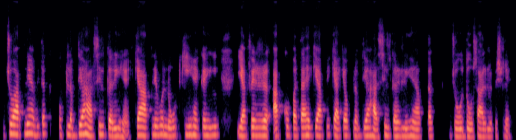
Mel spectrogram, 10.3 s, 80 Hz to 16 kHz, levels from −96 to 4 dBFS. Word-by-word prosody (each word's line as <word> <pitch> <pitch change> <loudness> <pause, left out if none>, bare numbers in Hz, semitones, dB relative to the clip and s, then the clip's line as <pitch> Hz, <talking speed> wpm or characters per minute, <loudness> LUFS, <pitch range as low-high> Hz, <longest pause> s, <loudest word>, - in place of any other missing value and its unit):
जो 205 - +3
आपने 200 +2 +4
अभी 185 -2 -5
तक 200 - -3 0.3
उपलब्धियाँ 180 +2 +1
हासिल 185 +1 +1
करी 160 -1 +2
हैं, - - -5
क्या 180 -1 +6
आपने 170 +2 0
वो 190 +1 -1
नोट 170 -1 -3
की 185 -1 -2
हैं 175 - +1
कहीं 175 0 -2 0.4
या 165 -2 +5
फिर 170 -1 +3
आपको 175 +3 +2
पता 165 +1 +4
है 170 0 +3
कि 175 +1 -3
आपने 165 +2 +1
क्या-क्या 170 -1 +2
उपलब्धियाँ 165 +1 -3
हासिल 150 +4 0
कर 155 -1 +1
ली 160 0 -3
हैं 155 -3 0
अब 145 - -7
तक, 155 - -1 0.4
जो 155 -2 -1
2 150 -1 -1
साल 145 0 0
में 150 - -6
पिछले? 150 -1 -10
170 Hz, 205 wpm, -24 LUFS, 155-180 Hz, 0.4 s, क्या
